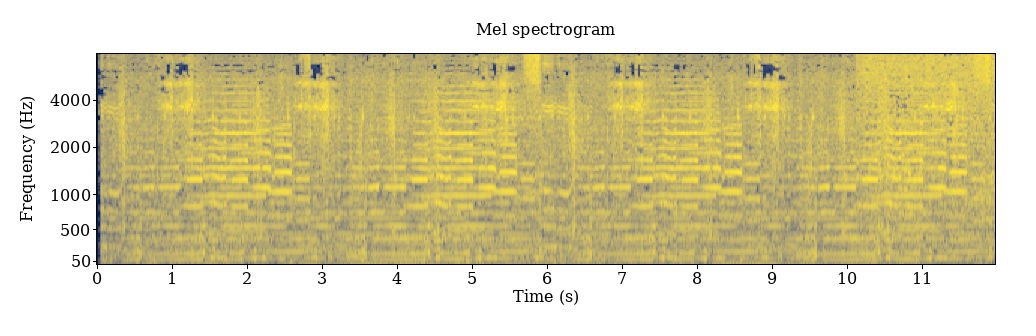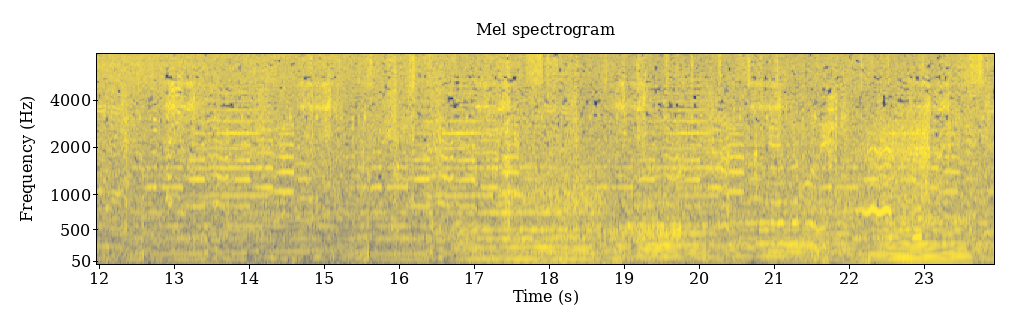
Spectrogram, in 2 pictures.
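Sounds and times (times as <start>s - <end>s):
experimental ambient music: 0.1s - 23.9s.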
